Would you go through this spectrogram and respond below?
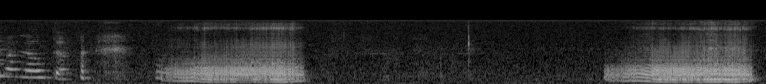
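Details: Boxer dog in deep sleep snoring rather loudly: rough, fluttering snores lasting over a second each, about four seconds apart, with quiet pauses between.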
